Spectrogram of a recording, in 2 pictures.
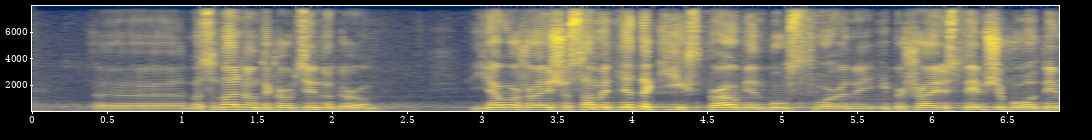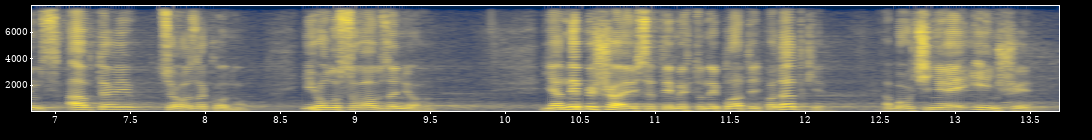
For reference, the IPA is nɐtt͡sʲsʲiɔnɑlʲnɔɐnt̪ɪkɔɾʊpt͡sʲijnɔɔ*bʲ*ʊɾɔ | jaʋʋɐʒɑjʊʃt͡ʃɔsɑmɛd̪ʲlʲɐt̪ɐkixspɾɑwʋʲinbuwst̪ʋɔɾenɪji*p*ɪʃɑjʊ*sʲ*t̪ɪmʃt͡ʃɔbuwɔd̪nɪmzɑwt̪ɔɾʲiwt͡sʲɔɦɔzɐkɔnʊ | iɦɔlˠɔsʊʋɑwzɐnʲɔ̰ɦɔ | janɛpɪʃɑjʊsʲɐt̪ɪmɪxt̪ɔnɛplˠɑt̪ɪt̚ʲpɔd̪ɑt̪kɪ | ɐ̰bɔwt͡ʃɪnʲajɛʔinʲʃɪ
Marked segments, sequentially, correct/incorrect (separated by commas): correct, correct, correct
